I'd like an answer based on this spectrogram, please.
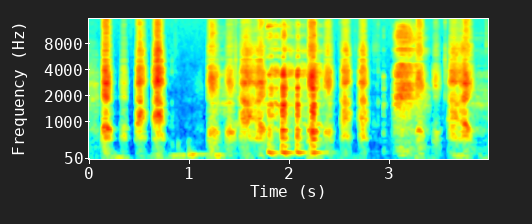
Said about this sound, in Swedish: Och en melodi i mitt liv är mitt ljud som jag gör, min mm. melodi av andningen som jag gör när jag springer. Har exakt är samma.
